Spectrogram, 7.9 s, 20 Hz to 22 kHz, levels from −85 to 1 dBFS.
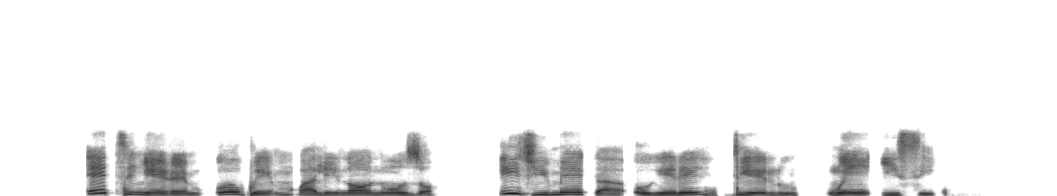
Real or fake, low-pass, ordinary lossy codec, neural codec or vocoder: fake; 7.2 kHz; Opus, 64 kbps; codec, 16 kHz, 4 kbps, X-Codec, HuBERT features, trained on general audio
